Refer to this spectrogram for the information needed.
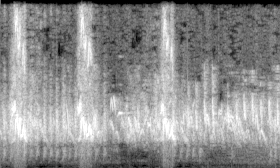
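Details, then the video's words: Eurasian tree sparrow lure call for trapping: three loud, harsh descending chirps less than a second apart, followed by a thin, buzzy trailing twitter. "SUARA PIKAT PANCINGAN BURUNG GEREJA RIBUT DI JAMIN LANGSUNG NYAUT"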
